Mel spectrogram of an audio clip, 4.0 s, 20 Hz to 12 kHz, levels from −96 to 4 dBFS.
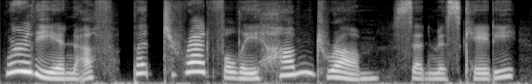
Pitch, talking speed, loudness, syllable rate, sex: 245 Hz, 120 wpm, -18 LUFS, 3.8 syllables/s, female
